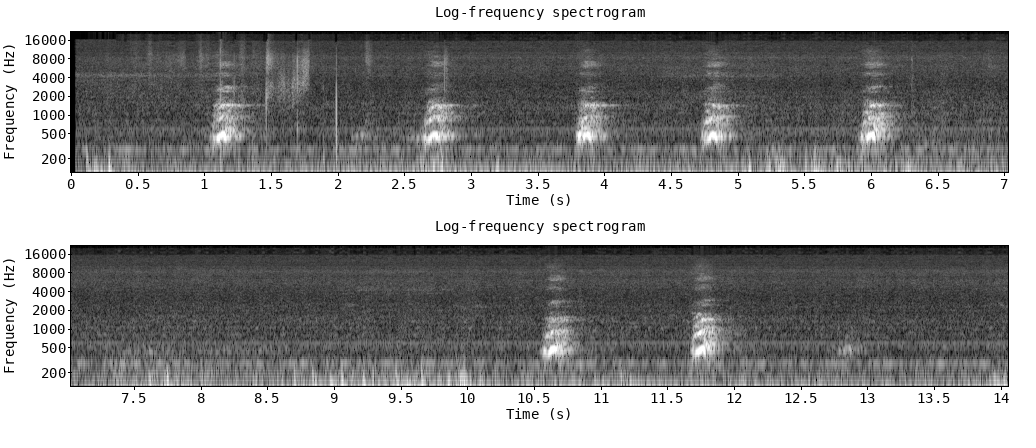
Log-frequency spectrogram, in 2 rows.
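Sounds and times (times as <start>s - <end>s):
steady low rumble: 0.0s - 14.0s
dog barking: 1.0s - 1.4s, 2.6s - 3.0s, 3.8s - 5.0s, 5.9s - 6.3s, 10.6s - 10.9s, 11.7s - 12.0s.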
